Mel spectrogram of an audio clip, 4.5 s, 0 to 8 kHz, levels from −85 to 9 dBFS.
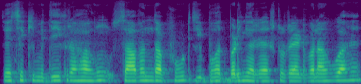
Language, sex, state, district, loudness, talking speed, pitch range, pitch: Hindi, male, Madhya Pradesh, Katni, -20 LUFS, 210 wpm, 130-140 Hz, 135 Hz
